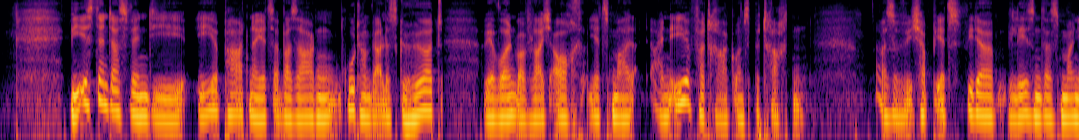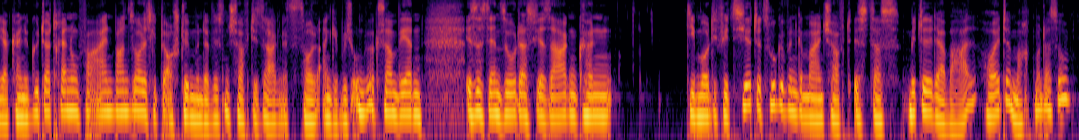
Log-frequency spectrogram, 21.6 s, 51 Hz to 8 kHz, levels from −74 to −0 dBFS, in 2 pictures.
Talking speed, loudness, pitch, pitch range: 210 wpm, -19 LUFS, 125 Hz, 115-145 Hz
